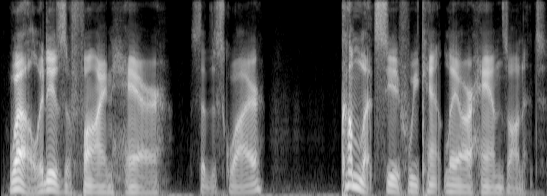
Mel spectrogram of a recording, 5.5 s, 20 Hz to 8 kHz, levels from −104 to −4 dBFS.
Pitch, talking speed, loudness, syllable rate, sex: 90 Hz, 220 wpm, -22 LUFS, 4.9 syllables/s, male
